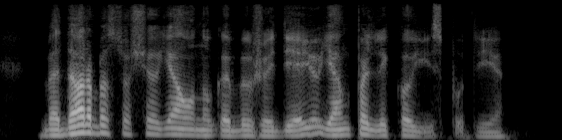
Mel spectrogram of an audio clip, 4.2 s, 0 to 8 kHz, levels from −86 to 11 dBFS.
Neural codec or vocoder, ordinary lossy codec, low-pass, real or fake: codec, 16 kHz in and 24 kHz out, 0.9 kbps, LongCat-Audio-Codec, fine tuned four codebook decoder; MP3, 48 kbps; 7.2 kHz; fake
